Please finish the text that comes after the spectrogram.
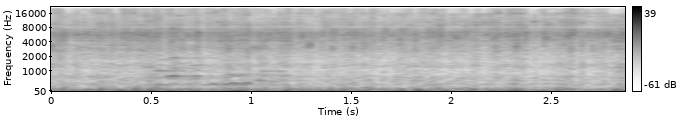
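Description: Potato and pointed gourd chunks frying in a pan over a clay stove, a steady close hiss of sizzling oil holding constant for the whole stretch, with no voices.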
